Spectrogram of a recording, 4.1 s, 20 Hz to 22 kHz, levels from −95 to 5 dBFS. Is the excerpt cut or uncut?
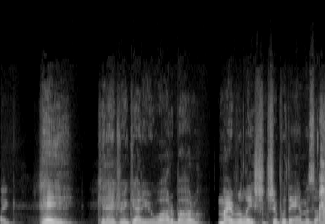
cut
